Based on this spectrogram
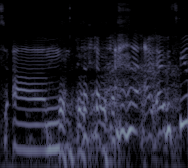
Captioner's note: laughing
